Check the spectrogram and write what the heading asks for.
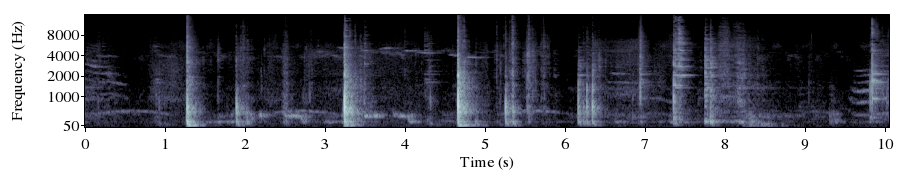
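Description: Cleaver chopping grilled meat on a round wooden chopping block: sharp, irregular chops, about a dozen in all, with pauses between them.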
